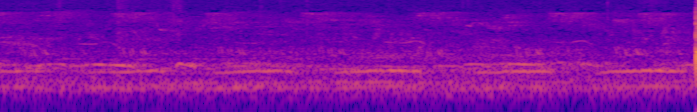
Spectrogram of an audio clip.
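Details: Birds in a natural setting give soft, low, drawn-out cooing notes repeated in steady phrases, heard over a constant background hiss.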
